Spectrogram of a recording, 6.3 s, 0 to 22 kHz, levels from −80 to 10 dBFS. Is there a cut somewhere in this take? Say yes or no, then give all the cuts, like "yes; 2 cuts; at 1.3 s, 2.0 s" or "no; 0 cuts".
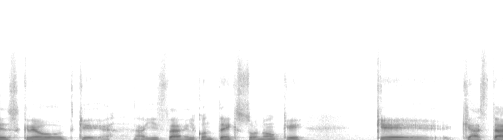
no; 0 cuts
